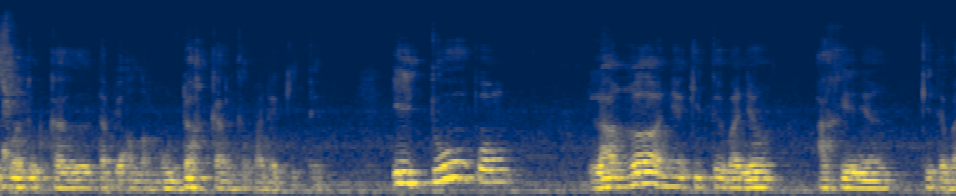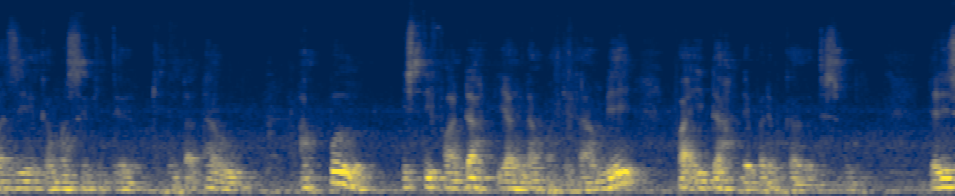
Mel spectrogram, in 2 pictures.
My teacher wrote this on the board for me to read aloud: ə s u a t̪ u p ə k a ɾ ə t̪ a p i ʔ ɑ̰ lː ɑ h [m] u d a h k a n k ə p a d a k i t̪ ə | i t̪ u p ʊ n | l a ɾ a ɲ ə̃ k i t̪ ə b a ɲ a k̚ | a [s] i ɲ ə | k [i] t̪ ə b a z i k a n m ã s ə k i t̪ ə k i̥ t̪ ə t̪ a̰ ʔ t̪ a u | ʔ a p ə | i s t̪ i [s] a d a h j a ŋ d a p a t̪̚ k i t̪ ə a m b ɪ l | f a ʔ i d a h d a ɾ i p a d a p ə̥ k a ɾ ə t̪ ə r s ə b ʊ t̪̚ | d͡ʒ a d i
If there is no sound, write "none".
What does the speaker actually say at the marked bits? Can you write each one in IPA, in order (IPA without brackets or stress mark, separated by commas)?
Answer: m, x, i, f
